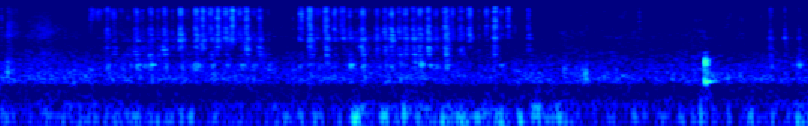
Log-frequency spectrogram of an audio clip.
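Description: A wooden stylus scratches fine lines into a flat, black-coated scratch art card lying on a table. Two stretches of bright, raspy scratching come in quick strokes, then fade to faint strokes with one sharper tick near the end.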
